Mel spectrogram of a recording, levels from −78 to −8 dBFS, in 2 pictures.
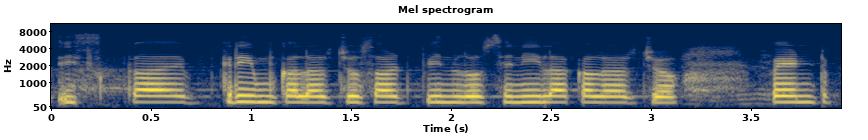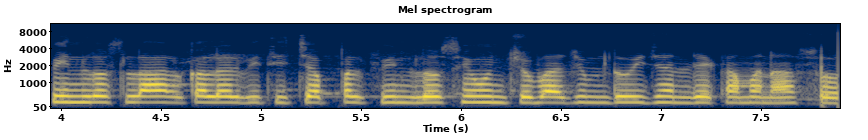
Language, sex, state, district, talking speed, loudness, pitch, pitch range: Halbi, female, Chhattisgarh, Bastar, 205 wpm, -15 LUFS, 235 Hz, 225-235 Hz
